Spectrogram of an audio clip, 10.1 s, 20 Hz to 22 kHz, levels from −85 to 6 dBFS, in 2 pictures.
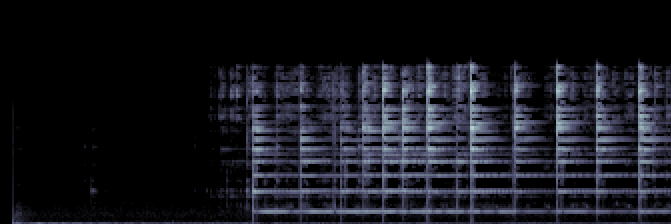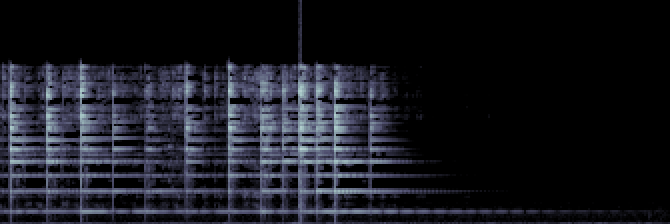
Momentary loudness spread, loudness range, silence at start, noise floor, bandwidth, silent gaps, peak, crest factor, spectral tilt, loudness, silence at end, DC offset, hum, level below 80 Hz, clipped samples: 16 LU; 5 LU; 0.1 s; -62 dBFS; 16 kHz; none; 0 dBFS; 26 dB; 4 dB/octave; -20 LUFS; 1.95 s; under 0.1%; none; -56 dBFS; under 0.1%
